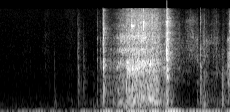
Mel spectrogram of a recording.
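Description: A paper trimmer blade slices through paper.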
